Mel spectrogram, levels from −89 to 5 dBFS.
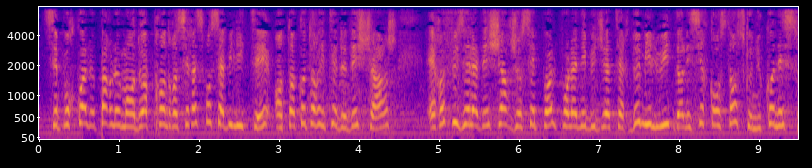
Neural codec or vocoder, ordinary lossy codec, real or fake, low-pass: none; none; real; 7.2 kHz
